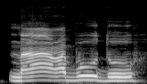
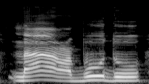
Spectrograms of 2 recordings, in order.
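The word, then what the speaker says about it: نعبد: বলুন ইয়াকা এরপরে পড়ুন নাবুদু নাবুদু আইনটা পড়ার সময় গলার মধ্যে চাপ দিব তাহলে আইনটা সহি শুদ্ধ উচ্চারণ হবে তাহলে এবার মিলায়ে পড়ুন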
